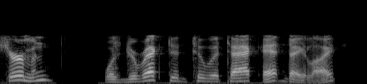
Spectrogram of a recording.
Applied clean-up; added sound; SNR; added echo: none; none; none; none.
